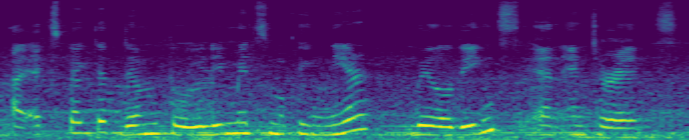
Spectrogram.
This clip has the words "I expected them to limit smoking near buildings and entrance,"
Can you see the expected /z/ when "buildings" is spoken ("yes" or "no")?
no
